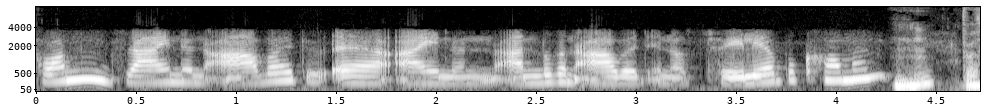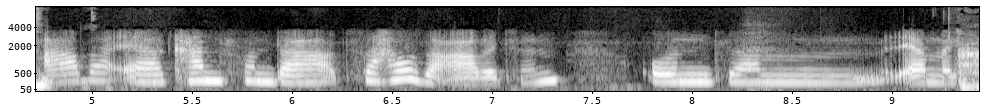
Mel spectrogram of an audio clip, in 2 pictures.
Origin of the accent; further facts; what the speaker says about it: Chicago, Illinois, United States; German is a second language; Ich komme aus Chicago.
